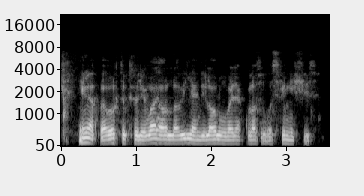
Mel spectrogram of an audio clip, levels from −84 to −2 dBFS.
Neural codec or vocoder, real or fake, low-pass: codec, 16 kHz, 16 kbps, FunCodec, trained on Chinese and English, 50 frames a second; fake; 7.2 kHz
